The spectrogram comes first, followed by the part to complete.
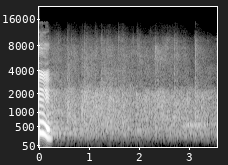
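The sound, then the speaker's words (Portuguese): A large crowd breaks into sustained, dense applause for the Lord that holds steady for several seconds, following a brief shout of a voice at the very start. “Vamos aplaudir o Senhor bem alto, gente!”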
